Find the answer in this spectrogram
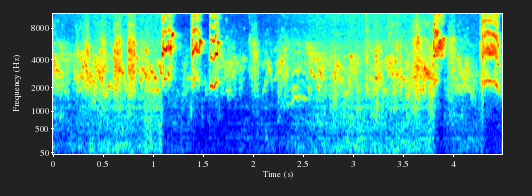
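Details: Busy lovebird chatter: overlapping scratchy twitters with several loud harsh squawks standing out.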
